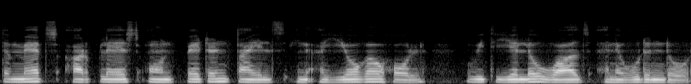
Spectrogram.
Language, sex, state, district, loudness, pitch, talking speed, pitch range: English, male, Mizoram, Aizawl, -16 LUFS, 115 Hz, 155 wpm, 110-120 Hz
